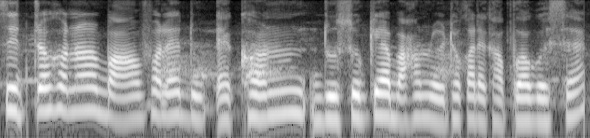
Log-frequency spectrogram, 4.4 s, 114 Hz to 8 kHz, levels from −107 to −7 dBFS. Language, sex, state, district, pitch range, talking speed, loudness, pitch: Assamese, female, Assam, Sonitpur, 200-235 Hz, 150 wpm, -16 LUFS, 215 Hz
